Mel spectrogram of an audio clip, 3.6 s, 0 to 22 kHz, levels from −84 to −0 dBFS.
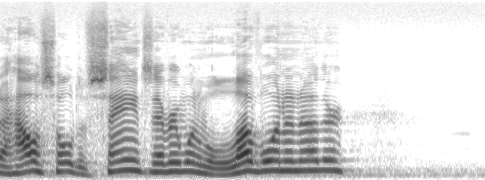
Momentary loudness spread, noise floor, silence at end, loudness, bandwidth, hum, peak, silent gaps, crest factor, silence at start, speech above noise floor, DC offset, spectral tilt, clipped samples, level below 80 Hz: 8 LU; -59 dBFS; 1.05 s; -26 LUFS; over 20 kHz; none; -8 dBFS; none; 20 dB; 0 s; 33 dB; under 0.1%; -5.5 dB/octave; under 0.1%; -74 dBFS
